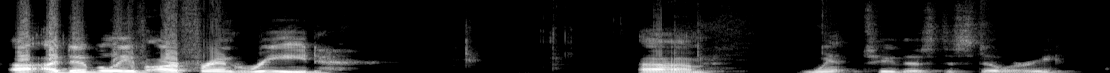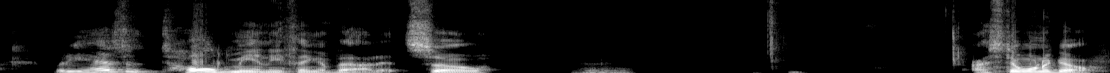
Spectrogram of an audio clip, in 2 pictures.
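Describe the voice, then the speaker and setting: A middle-aged man chatting casually through a whiskey tasting review, with a folksy, profane, halting delivery. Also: a little high, sing-song.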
